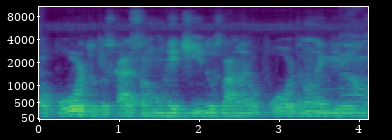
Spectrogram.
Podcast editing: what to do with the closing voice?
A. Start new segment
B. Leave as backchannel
A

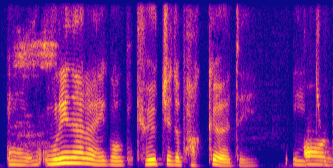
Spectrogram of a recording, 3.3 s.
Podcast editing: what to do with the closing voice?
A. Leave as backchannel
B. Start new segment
B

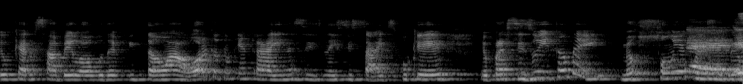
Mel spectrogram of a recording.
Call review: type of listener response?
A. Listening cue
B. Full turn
B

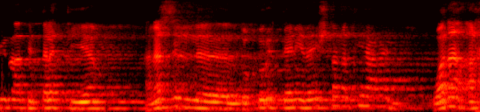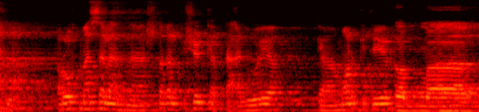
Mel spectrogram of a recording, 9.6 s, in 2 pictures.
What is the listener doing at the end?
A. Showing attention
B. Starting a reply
B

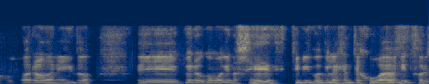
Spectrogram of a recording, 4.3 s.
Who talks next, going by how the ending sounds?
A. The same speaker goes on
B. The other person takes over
A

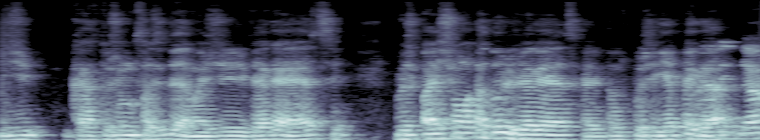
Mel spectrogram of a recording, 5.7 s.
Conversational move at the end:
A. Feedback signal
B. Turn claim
A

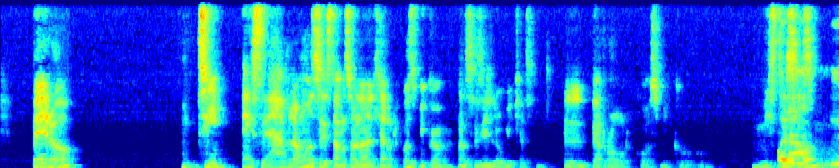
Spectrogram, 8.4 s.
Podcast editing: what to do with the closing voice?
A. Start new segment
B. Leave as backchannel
A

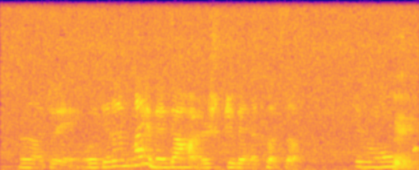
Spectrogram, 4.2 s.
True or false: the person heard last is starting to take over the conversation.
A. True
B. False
B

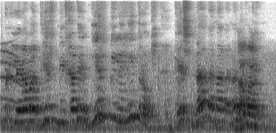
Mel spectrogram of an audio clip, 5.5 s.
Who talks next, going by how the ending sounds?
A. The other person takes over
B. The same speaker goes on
B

